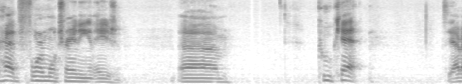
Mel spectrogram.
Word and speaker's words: Phuket: Phuket. See, I pronounced it right.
